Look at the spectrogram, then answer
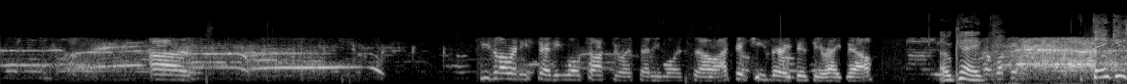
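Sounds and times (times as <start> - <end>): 
crowd of protesters cheering outdoors: 0.0 - 4.6, 9.8 - 11.2
speech: 1.5 - 2.3, 4.8 - 11.2.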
